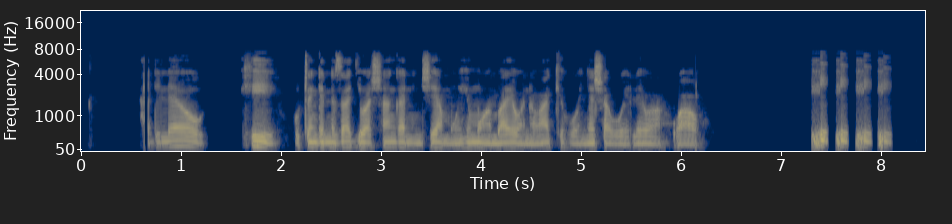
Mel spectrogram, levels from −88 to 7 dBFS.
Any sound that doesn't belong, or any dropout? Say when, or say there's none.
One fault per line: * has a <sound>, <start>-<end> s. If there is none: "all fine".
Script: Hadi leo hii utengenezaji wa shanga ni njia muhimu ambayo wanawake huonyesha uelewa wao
* has a dropout, 0.6-0.7 s
* has a laugh, 7.3-8.1 s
